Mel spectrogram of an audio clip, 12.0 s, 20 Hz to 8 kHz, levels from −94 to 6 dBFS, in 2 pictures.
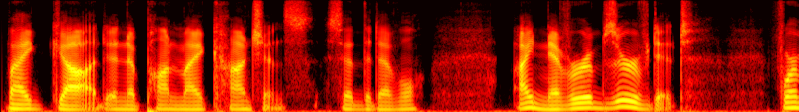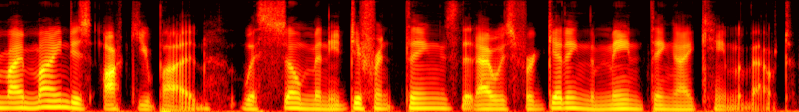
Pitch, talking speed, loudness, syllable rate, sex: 120 Hz, 165 wpm, -22 LUFS, 4.6 syllables/s, male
